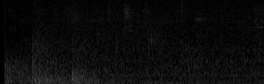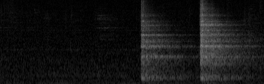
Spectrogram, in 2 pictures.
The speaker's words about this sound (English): Yeah, they bang their... staff, their wand. I don't know if wand is the right word, but basically, you know, they have an impressive word for that thing that they bang on the ground just to say, hey, we need to do something now.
